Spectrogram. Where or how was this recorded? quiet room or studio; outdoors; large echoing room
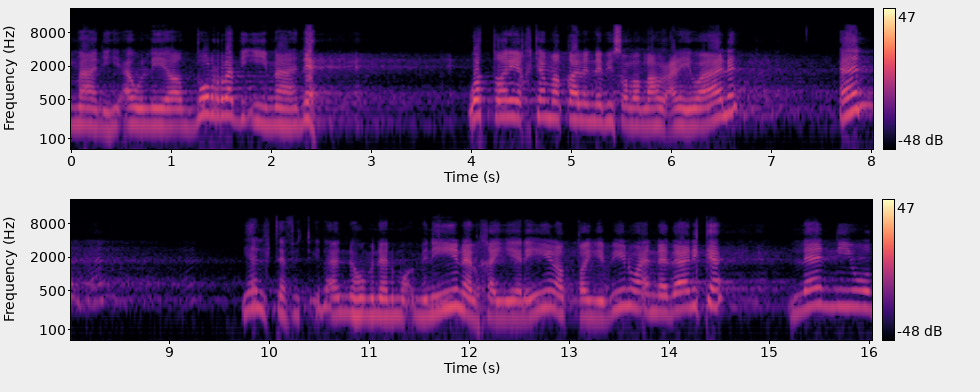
large echoing room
